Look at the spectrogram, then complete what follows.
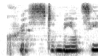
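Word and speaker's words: Chrestomanci: Christomancy?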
